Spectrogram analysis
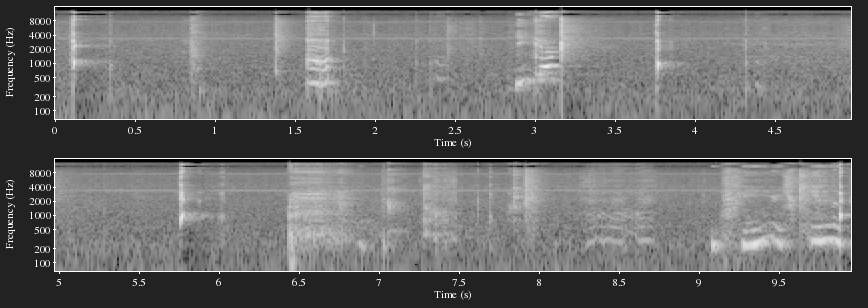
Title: hiccups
